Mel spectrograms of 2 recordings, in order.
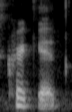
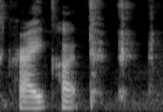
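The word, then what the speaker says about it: Cricut: was originally pronounced as cry cut but apparently not I watched some videos I watched some videos and they they called it a cricket so like okay like kind of like the bug but anyway yeah that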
